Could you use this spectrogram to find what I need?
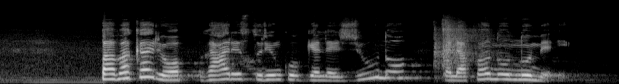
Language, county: Lithuanian, Marijampolė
